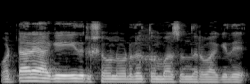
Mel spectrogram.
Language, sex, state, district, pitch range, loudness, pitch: Kannada, male, Karnataka, Koppal, 120-140 Hz, -16 LUFS, 125 Hz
